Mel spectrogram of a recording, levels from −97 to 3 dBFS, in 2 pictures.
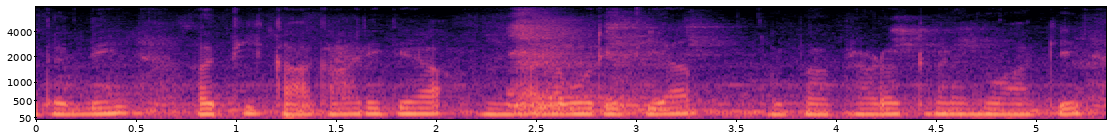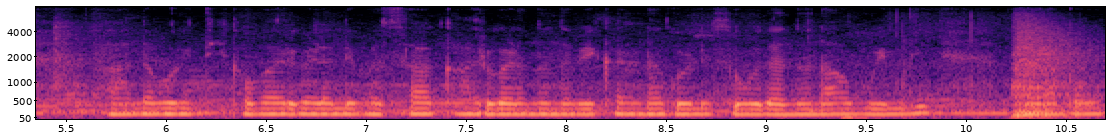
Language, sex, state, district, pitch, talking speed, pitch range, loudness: Kannada, male, Karnataka, Dakshina Kannada, 145 Hz, 85 wpm, 140-150 Hz, -24 LUFS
